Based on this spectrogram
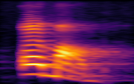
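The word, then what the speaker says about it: aimable: So, ai is e. So, that's why emab. Why? Because I told you n earlier that a i is pronounced as what? E.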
